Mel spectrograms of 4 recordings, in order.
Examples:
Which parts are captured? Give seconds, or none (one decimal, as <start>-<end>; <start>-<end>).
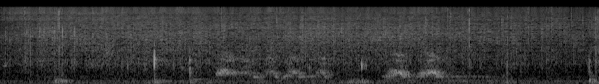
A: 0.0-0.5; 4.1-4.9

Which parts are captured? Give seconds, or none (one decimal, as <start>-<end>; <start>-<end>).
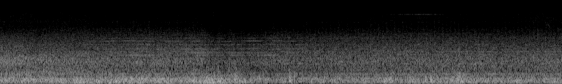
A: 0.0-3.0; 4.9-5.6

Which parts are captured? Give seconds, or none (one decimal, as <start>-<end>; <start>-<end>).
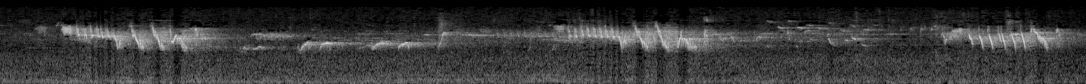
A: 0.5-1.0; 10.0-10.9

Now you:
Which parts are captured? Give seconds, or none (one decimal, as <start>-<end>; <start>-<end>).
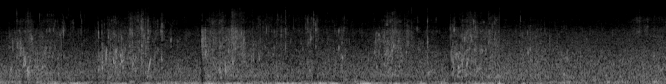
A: 0.5-2.6; 3.1-3.9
